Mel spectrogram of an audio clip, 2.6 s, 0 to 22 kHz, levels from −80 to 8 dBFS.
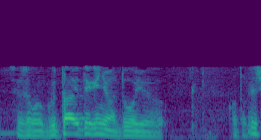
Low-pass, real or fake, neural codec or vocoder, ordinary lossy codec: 3.6 kHz; real; none; none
